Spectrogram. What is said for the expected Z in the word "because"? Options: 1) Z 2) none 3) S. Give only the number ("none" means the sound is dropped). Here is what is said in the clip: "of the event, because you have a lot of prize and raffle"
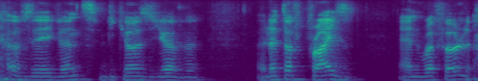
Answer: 1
